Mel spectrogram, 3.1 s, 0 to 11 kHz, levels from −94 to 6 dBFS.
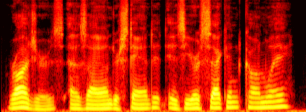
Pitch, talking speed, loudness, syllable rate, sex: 130 Hz, 175 wpm, -17 LUFS, 5.0 syllables/s, male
